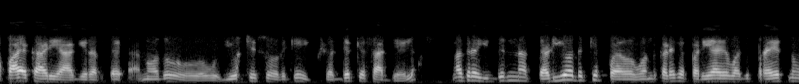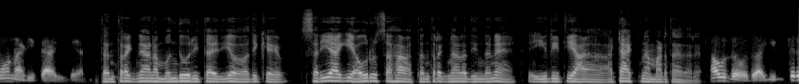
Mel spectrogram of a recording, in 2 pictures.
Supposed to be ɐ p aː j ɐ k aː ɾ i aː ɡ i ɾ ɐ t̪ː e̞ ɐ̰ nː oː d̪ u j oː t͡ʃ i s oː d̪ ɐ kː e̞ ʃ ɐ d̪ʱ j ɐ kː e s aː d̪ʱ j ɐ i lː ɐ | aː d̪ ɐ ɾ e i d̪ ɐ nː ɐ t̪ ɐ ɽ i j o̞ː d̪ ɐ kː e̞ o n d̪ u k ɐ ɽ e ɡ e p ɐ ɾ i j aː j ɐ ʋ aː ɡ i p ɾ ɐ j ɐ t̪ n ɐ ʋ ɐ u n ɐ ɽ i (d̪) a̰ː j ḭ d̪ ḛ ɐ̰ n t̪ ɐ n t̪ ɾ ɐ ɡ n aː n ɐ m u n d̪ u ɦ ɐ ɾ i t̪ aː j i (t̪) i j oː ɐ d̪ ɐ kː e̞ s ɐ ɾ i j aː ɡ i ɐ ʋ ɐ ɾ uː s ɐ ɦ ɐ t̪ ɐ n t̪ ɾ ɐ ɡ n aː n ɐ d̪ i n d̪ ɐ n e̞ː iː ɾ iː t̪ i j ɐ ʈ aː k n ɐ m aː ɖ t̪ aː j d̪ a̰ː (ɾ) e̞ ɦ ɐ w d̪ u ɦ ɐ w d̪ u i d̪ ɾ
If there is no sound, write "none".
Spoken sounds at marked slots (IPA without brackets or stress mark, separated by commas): t̪, d̪, ɾ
